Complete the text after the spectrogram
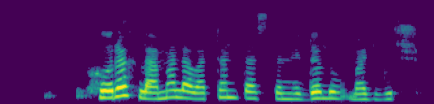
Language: Pashto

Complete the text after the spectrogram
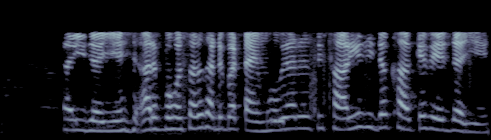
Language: Punjabi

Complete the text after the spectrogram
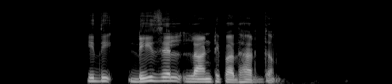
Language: Telugu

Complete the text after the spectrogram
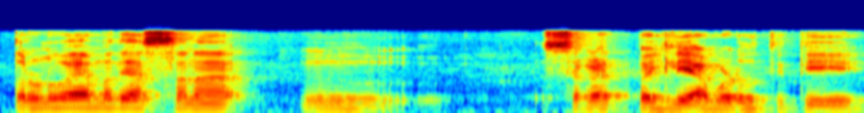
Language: Marathi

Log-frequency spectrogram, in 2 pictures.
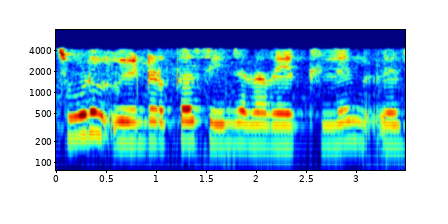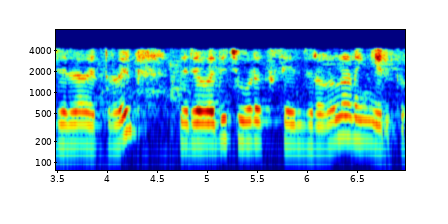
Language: Malayalam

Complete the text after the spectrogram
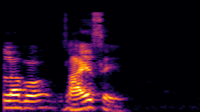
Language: Wadiyara Koli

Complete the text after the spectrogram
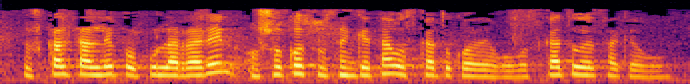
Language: Basque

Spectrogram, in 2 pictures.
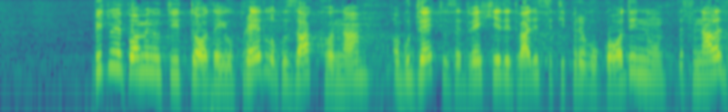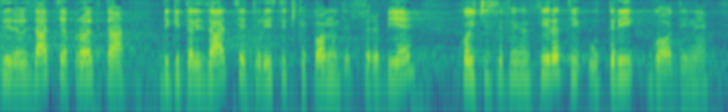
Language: Serbian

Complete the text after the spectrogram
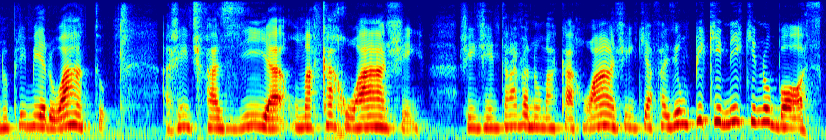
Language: Portuguese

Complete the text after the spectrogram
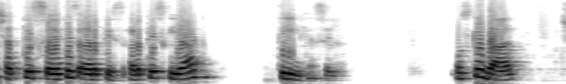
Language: Hindi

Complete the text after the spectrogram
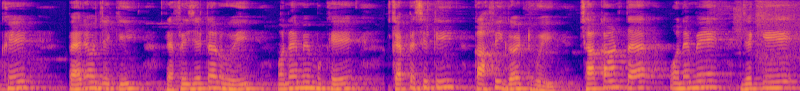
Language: Sindhi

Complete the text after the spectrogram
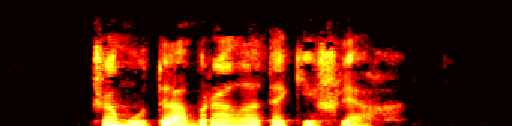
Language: Belarusian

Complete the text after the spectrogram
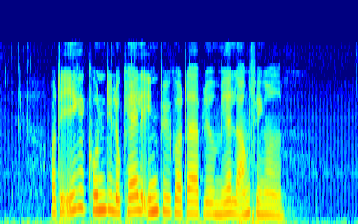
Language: Danish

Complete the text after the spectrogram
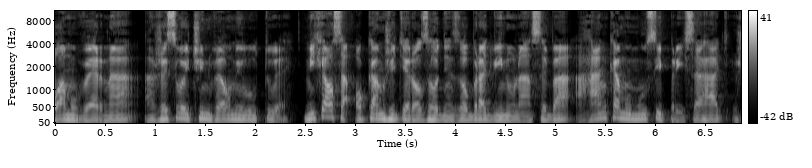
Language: Slovak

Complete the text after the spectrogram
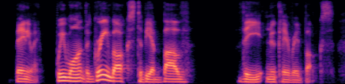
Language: English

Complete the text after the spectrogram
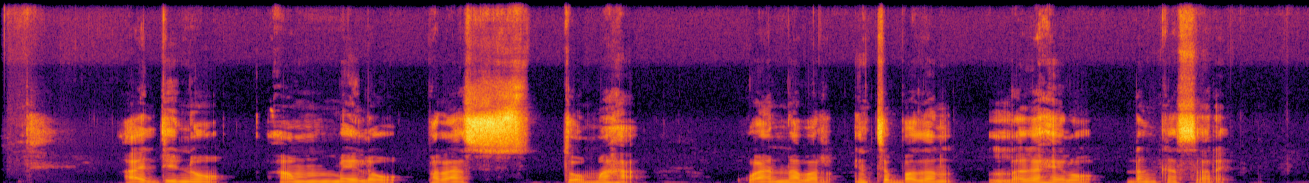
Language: Somali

